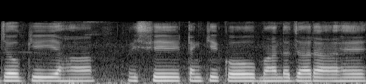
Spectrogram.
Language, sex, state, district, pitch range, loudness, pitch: Hindi, male, Haryana, Charkhi Dadri, 160-170 Hz, -14 LUFS, 165 Hz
